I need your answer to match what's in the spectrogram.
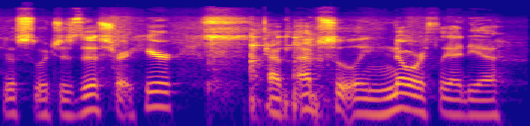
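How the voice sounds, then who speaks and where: Speaking briskly in a mid-range voice, the channel host gives a casual update from a workshop stocked with parts, against a noisy background. A cold makes him sound a bit raspy, and he rambles, restarting often and leaning on fillers.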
